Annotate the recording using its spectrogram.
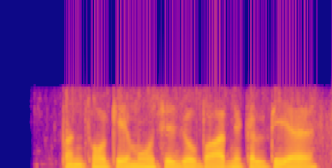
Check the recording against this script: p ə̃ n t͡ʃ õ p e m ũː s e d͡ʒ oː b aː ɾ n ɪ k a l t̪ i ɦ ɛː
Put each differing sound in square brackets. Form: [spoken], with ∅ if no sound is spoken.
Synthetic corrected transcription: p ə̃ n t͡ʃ õ [k] e m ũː s e d͡ʒ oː b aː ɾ n ɪ k [ə] l t̪ i ɦ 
